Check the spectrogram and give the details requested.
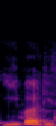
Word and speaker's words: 이발: 원래 글자가 리발이에요. 근데 첫 번째 글자에 왔기 때문에 두음 법칙에 적용이 돼요. 이 두자는 머리 두자니까. 그래서 이발이 되는 겁니다.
